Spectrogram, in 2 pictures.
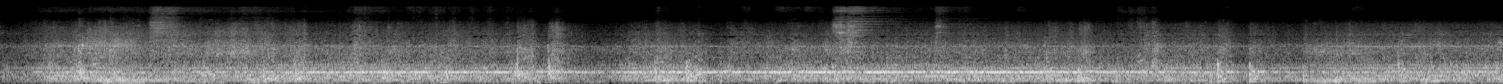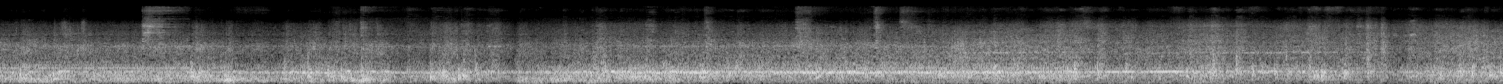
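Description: SuperVia Série 500 electric multiple unit running at speed, heard from the car's side window: continuous rail rumble with a steady whine and a few sharp clacks from the wheels.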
